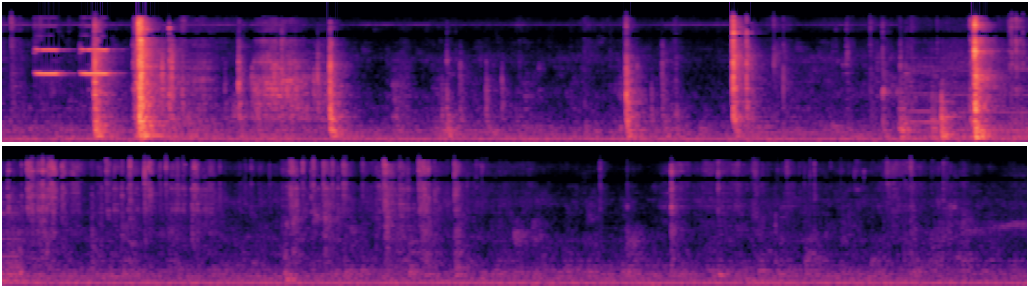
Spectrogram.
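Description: Sharp clicks and knocks of racket-stringing work on an electronic stringing machine: clamps, machine parts and string handled and snapping against the frame. The clicks come in a cluster in the first couple of seconds, with more around the middle, then only faint handling noise.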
